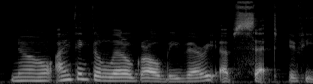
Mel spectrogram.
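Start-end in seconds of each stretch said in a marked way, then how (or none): none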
